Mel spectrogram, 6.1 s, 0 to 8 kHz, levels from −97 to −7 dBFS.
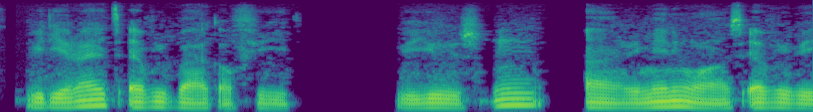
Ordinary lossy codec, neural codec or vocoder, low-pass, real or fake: none; none; none; real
